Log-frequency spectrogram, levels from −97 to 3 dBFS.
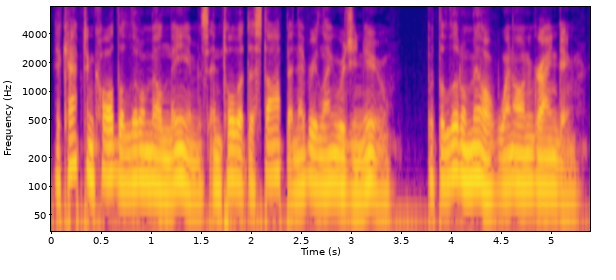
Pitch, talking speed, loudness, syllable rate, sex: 110 Hz, 265 wpm, -14 LUFS, 6.8 syllables/s, male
